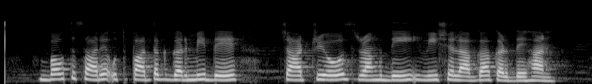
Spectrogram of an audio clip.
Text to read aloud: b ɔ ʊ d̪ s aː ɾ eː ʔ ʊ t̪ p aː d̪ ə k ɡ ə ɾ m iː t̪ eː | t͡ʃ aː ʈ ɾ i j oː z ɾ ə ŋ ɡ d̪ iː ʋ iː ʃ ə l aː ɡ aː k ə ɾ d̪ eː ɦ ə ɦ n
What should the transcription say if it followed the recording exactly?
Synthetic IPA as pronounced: b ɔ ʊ t̪ s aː ɾ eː ʔ ʊ t̪ p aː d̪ ə k ɡ ə ɾ m iː d̪ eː | t͡ʃ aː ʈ ɾ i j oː z ɾ ə ŋ ɡ d̪ iː ʋ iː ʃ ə l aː ɡ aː k ə ɾ d̪ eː ɦ ə n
